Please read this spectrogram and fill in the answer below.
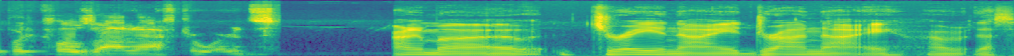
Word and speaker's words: Draenei: I'm Draenei, that's how they were pronouncing it, Draenei. I say Draenei.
